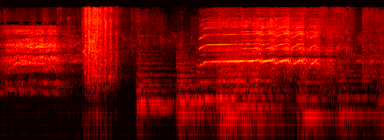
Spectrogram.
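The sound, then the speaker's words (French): A wild horse neighs loudly, with shrill, wavering whinnies over a sharp noisy burst and some clopping of hooves. No one speaks. “Tu vois, moi, je connais assez bien les chevaux pour savoir quand il y a quelque chose qui ne va pas.”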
